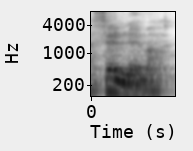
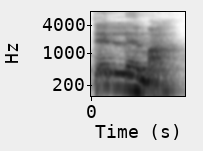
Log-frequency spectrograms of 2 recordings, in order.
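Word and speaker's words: θέλημα: 말이니까 기억 해도 좋습니다 셀레마 또 어떤 사람들은 델레마 딜레마라고 발음하기도 합니다 또 델레마 하는 사람도 있고 셀레마 이렇게 하는 사람도 있는데 어느 바람으로 하든 다 아이 통용이 되는 그런 바람입니다 네세트 이루어지게 하소서 그런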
